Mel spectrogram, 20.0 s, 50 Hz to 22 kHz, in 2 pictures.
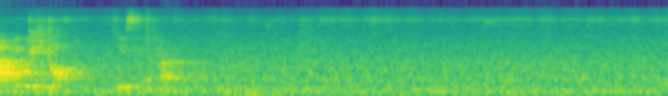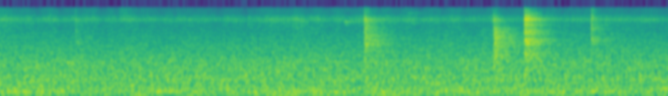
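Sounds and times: classroom background hiss: 0:00.0 - 0:20.0.

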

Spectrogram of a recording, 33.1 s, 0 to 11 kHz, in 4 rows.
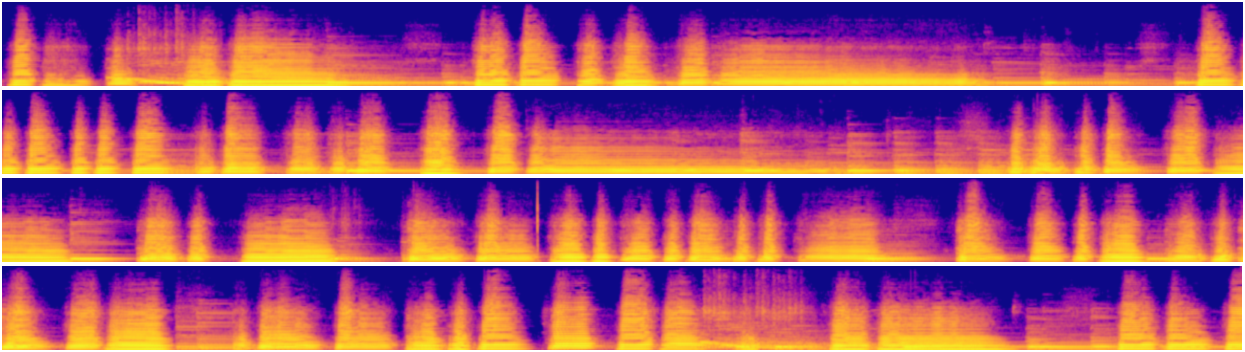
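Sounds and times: trombone blues solo: 0:00.0 - 0:06.7, 0:08.0 - 0:13.8, 0:14.8 - 0:33.0
piano accompaniment: 0:00.0 - 0:33.0.

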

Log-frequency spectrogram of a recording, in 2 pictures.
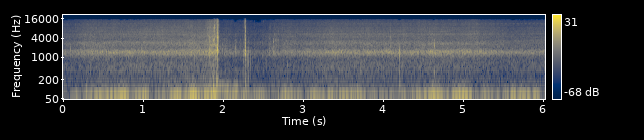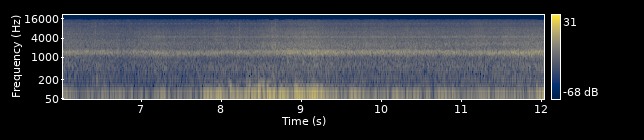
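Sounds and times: rushing whitewater: 0:00.0 - 0:12.0
water splashing: 0:00.0 - 0:12.0
water thumping against boat: 0:01.6 - 0:02.8.

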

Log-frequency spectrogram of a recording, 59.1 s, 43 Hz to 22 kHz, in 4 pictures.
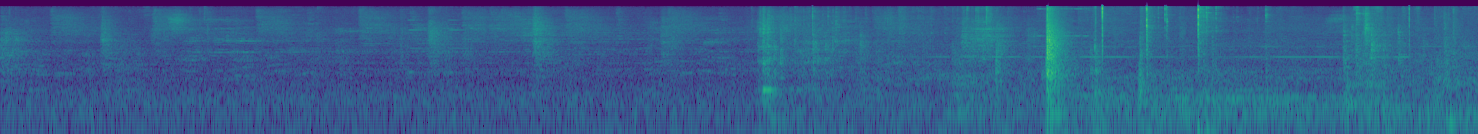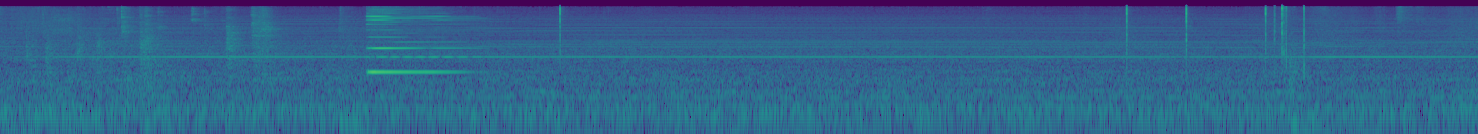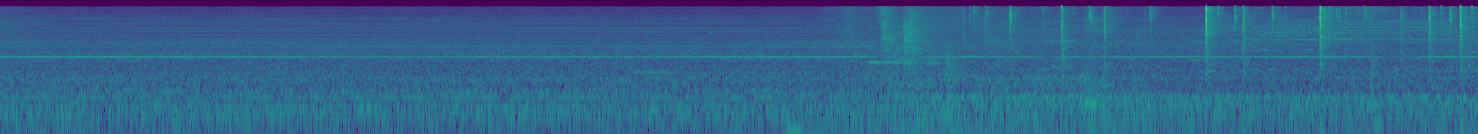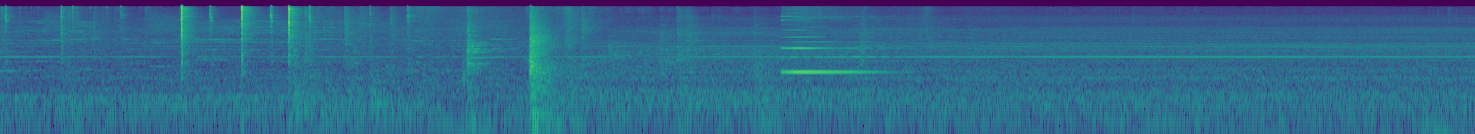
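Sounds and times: faint background music: 0:00.0 - 0:09.4
elevator hum: 0:06.0 - 0:59.0
elevator buzz chime: 0:18.4 - 0:20.0, 0:39.2 - 0:48.0, 0:51.6 - 0:55.6.

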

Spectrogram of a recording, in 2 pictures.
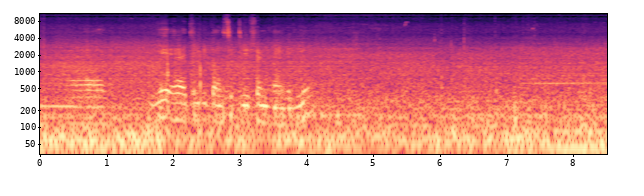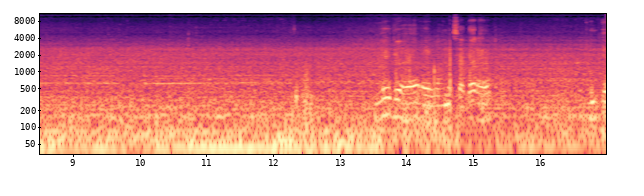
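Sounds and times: car road noise from inside: 0:00.0 - 0:17.0
faint steady whine: 0:00.0 - 0:17.0.

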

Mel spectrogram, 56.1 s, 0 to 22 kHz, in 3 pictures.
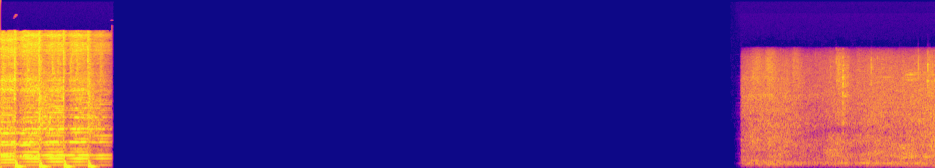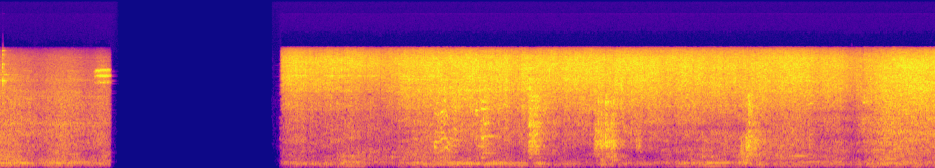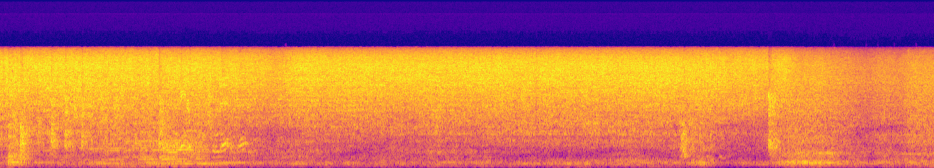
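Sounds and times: food sizzling in a pan: 0:24.3 - 0:56.0.

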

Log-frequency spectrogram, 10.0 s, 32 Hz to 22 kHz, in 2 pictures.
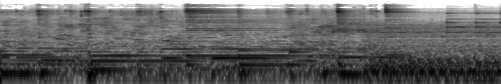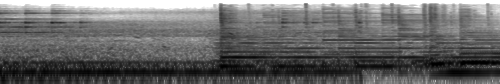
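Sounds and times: bus engine idling: 0:00.0 - 0:10.0
faint high chiming: 0:04.0 - 0:06.7.

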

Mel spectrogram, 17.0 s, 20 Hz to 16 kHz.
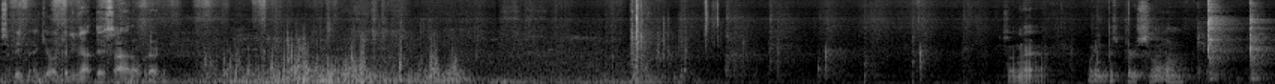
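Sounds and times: wind buffeting microphone: 0:00.0 - 0:09.6.

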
